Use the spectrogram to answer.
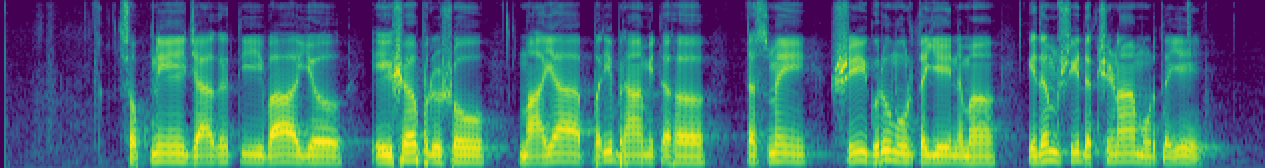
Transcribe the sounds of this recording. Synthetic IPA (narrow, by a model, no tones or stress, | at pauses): swɐpneːd͡ʒaːɡɾɪt̪iʋaːjɐ | eːʂɐpuɾuʂoːmaːjaːpɐɾibɾaːmit̪ɐɦɐ̆ | t̪ɐsmeː | ʃɾiːɡuɾumuːɾt̪ɐjeːnɐmɐ | id̪ɐmʃɾiːd̪ɐkʂiɳaːmuːɾt̪ɐjeː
